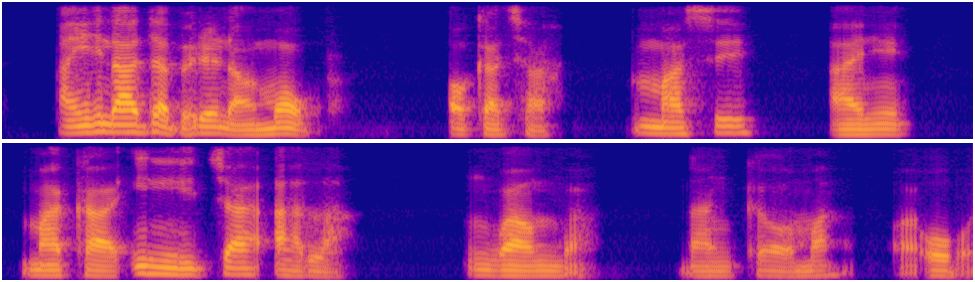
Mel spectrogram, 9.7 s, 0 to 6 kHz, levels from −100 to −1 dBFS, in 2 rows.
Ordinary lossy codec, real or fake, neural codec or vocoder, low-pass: none; fake; codec, 16 kHz, 0.8 kbps, ZipCodec; 5.4 kHz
